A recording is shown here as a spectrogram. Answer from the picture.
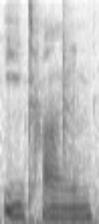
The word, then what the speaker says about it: Etienne: Didn't you give him a breakdown last week of how to say it? – Three letters. Just think of three. Etienne. Thank you. Etienne.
